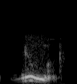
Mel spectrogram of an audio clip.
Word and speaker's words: pneuma: So, in the Greek, the word spirit, pneuma, it is spelled P-N-E-U-M-A. The P is silent.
